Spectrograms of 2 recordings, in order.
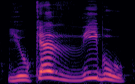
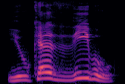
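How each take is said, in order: Both takes have the same delivery.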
